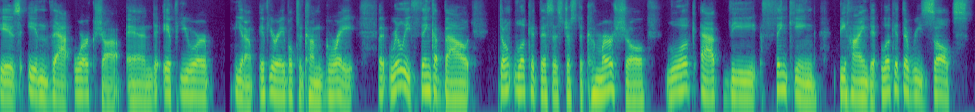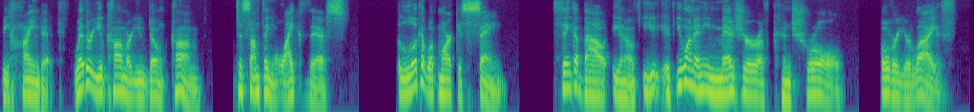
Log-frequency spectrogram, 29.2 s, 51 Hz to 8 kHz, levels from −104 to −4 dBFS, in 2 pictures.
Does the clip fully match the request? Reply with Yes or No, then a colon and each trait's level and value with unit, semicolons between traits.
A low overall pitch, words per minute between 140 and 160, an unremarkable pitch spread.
Yes: low, 110 Hz; average, 150 wpm; average, 4.1 semitones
